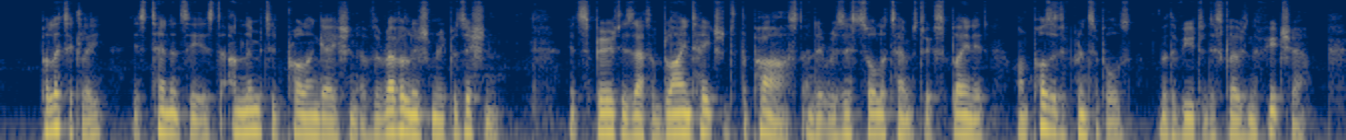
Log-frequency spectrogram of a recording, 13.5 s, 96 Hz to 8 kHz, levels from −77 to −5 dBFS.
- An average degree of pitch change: Yes, average, 3.0 semitones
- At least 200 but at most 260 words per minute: No, average, 175 wpm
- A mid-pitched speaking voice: No, low, 100 Hz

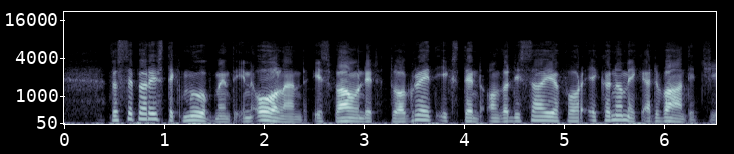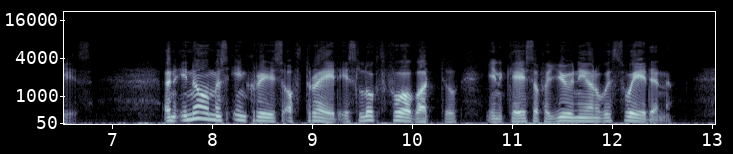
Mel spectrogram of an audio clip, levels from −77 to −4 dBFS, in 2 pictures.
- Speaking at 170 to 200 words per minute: No, average, 155 wpm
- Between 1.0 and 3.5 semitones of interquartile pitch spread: No, average, 4.9 semitones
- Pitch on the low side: Yes, low, 125 Hz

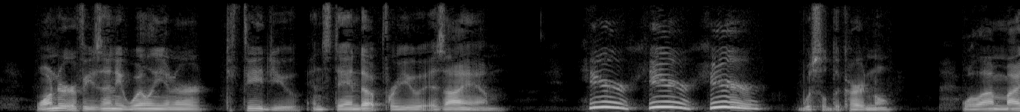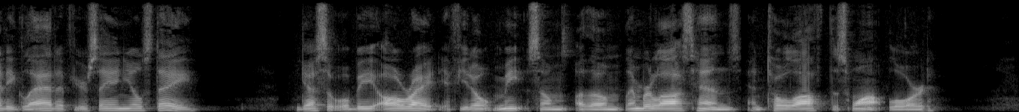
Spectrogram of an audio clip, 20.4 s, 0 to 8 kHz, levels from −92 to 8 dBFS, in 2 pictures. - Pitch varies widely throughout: No, average, 3.8 semitones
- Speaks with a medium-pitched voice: No, low, 125 Hz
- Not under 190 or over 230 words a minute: No, average, 155 wpm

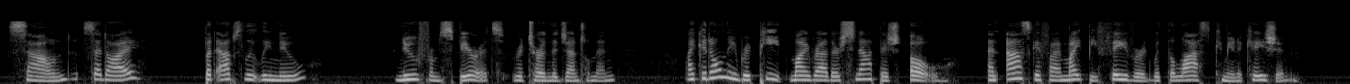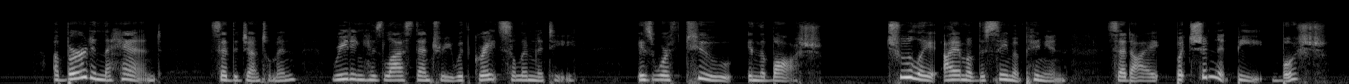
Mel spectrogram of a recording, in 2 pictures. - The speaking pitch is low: No, high, 200 Hz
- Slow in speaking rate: No, average, 150 wpm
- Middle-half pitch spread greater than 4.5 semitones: No, average, 3.6 semitones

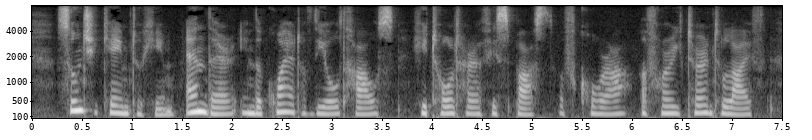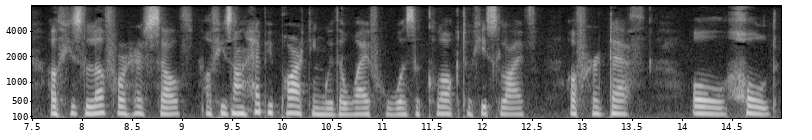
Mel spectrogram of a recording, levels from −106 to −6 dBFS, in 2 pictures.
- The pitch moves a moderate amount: No, narrow, 2.1 semitones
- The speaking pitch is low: No, medium, 175 Hz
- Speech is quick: Yes, fast, 210 wpm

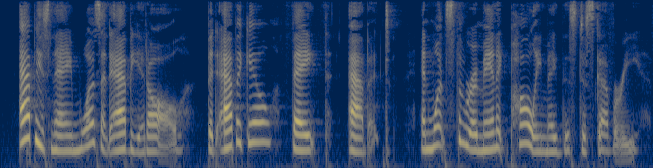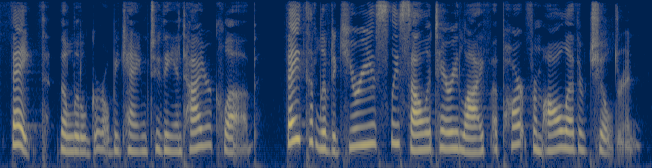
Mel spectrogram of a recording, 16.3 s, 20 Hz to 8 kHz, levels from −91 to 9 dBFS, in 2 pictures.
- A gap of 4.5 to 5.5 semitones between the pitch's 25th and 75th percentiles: Yes, average, 5.2 semitones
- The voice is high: Yes, very high, 255 Hz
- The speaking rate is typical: Yes, average, 145 wpm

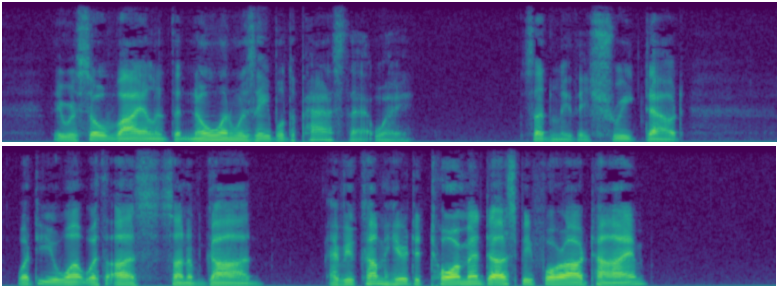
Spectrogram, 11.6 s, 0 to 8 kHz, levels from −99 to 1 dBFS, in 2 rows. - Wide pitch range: No, average, 3.2 semitones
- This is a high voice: No, low, 125 Hz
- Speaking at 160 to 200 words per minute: Yes, average, 195 wpm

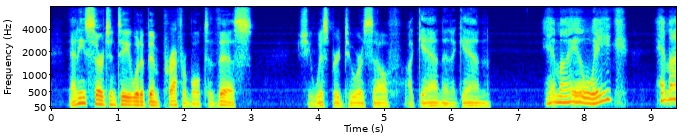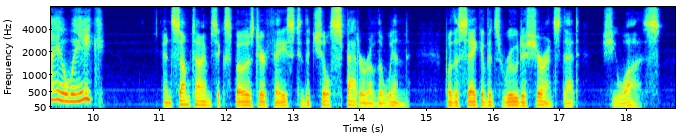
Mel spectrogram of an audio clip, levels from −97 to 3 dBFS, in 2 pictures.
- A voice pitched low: Yes, very low, 95 Hz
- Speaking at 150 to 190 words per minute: No, slow, 135 wpm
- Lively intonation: No, average, 4.5 semitones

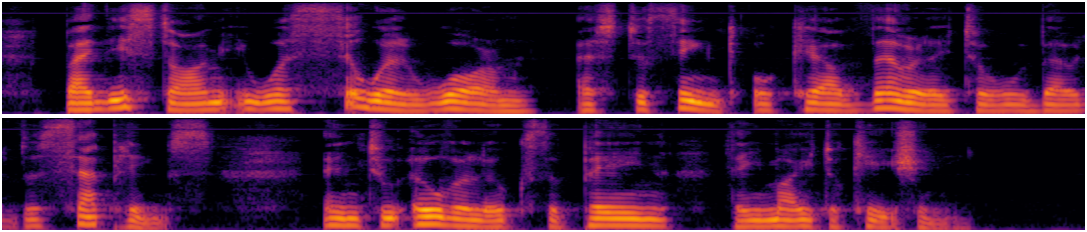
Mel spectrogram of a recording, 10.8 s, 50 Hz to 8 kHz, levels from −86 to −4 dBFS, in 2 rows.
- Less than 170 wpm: Yes, average, 145 wpm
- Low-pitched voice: Yes, low, 125 Hz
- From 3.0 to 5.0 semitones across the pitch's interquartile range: Yes, average, 3.5 semitones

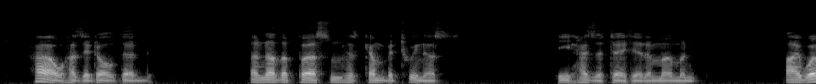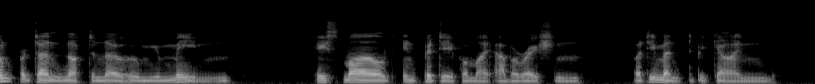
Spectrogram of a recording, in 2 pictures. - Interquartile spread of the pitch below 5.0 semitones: Yes, average, 3.1 semitones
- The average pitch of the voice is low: Yes, very low, 90 Hz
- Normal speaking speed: No, slow, 130 wpm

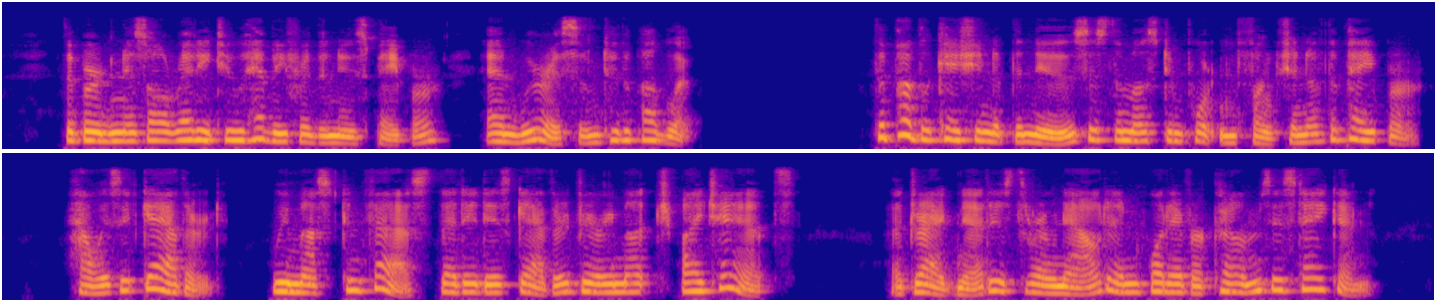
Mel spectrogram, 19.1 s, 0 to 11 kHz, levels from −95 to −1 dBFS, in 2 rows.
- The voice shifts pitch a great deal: No, average, 3.5 semitones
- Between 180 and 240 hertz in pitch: Yes, high, 190 Hz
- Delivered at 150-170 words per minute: Yes, average, 165 wpm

